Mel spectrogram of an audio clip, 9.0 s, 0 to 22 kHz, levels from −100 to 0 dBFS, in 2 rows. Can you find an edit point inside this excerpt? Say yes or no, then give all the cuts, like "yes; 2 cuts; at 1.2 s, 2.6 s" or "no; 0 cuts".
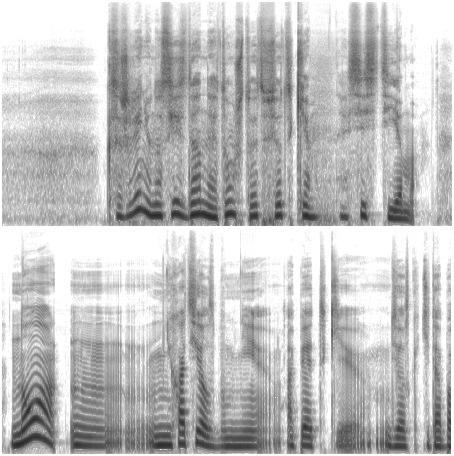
no; 0 cuts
